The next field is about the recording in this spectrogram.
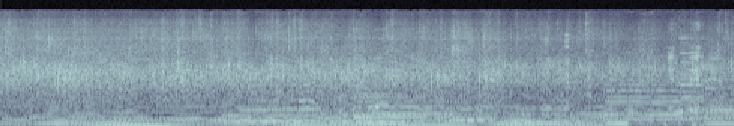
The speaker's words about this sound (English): Clap your hands for your father, your bishop, Flynn Johnson.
